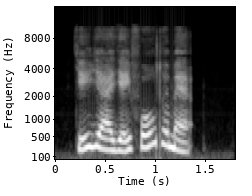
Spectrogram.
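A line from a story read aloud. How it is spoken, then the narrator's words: Plain. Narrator (Vietnamese): Caroline đáp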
